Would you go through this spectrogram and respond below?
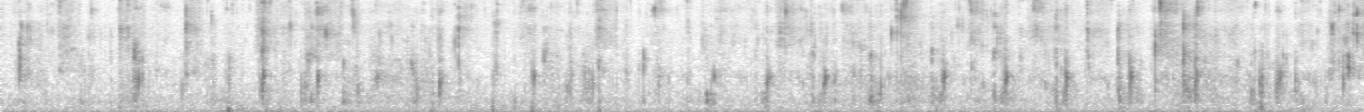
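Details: Two dogs, Spencer and his Miniature Schnauzer friend, eat breakfast off lickimats indoors. Dense, rapid crunching, clicking and licking goes on without pause, loud and close.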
